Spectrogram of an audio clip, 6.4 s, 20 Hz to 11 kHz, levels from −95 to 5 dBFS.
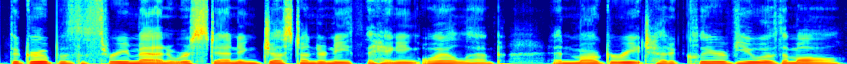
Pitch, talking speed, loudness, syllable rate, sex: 190 Hz, 215 wpm, -17 LUFS, 5.5 syllables/s, female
